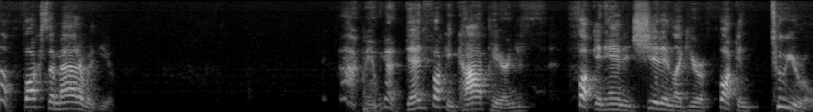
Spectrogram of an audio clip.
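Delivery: upset, worked up. Saying what he would have told the report's writer, getting upset. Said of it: "I'm getting upset".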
